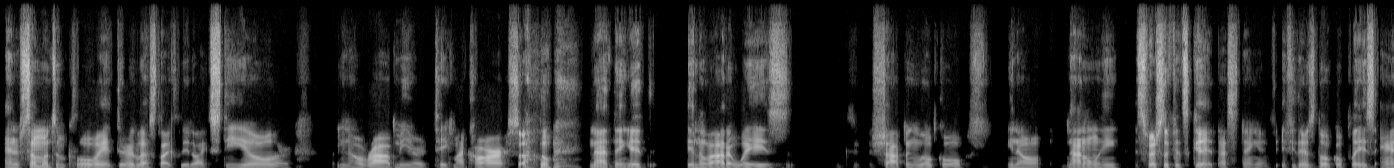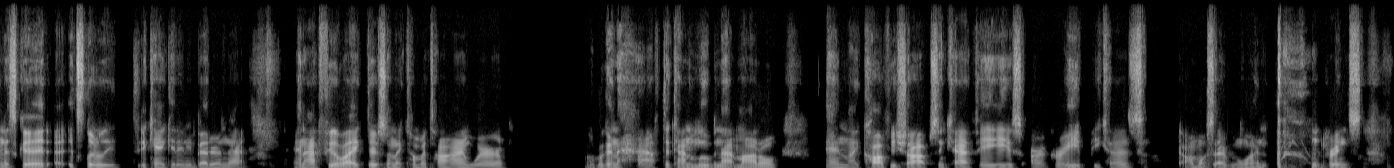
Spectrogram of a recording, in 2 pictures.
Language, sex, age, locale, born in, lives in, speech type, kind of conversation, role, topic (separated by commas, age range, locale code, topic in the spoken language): English, male, 40-44, en-US, United States, United States, conversation, unstructured, none, What are your favorite local coffee shops, and what makes them special?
